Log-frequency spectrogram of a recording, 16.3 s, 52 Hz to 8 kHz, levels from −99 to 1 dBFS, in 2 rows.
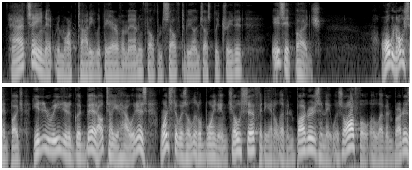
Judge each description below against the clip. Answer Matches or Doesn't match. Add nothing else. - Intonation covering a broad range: Matches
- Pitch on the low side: Matches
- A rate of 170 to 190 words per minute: Doesn't match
